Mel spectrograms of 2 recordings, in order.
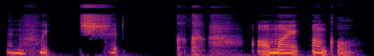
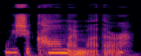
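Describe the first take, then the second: First: Shaky, stammering over call; stuttering. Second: Weak, shaky voice. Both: A narrator's reading. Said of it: "I was stuttering now".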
